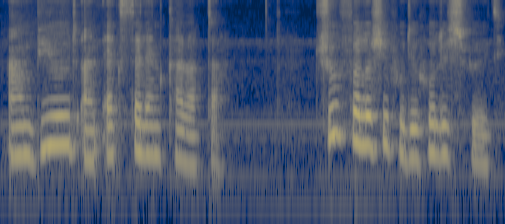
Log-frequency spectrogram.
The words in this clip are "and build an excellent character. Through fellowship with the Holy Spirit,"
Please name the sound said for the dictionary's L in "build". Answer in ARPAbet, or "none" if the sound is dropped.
none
